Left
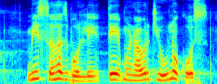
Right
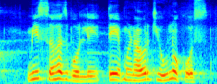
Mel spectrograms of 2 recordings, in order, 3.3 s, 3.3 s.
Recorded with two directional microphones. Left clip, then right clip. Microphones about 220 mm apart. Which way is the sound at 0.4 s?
45° left (ahead or behind).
